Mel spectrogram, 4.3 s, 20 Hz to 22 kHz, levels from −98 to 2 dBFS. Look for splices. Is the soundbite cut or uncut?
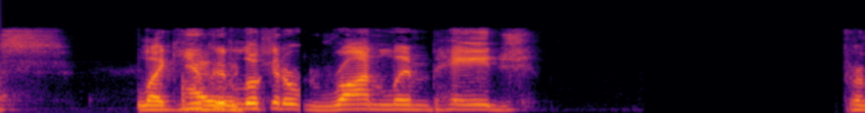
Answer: cut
